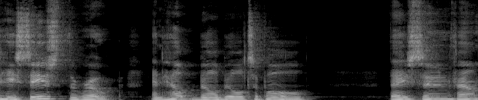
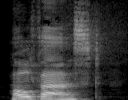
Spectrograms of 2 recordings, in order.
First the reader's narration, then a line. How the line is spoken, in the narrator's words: shouted Inga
